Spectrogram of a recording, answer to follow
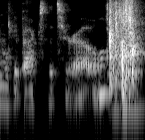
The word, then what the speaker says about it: tarot: get back to the tarot tarot tarot parrot I love it when people pronounce the tea that's my favorite one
